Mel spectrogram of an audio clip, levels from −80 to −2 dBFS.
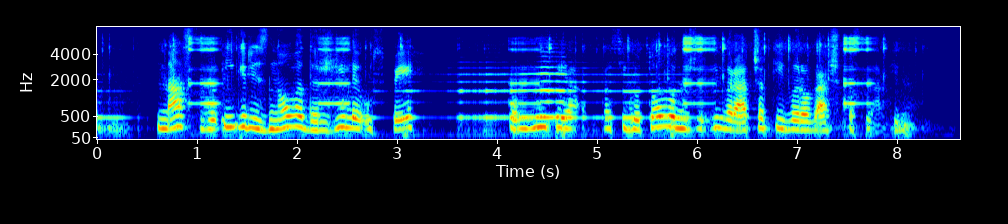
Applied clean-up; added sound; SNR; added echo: neural mask model RNNoise.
